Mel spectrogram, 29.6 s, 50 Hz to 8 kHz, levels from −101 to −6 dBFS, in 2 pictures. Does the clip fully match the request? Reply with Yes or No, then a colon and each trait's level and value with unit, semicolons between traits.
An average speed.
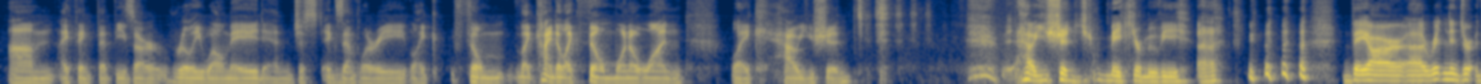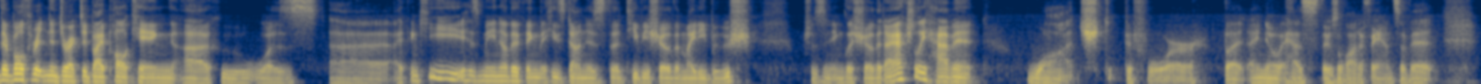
Yes: average, 180 wpm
